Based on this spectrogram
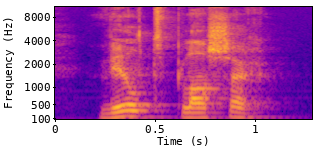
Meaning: someone who illegally urinates outdoors
- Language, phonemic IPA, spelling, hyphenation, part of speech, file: Dutch, /ˈʋɪltˌplɑ.sər/, wildplasser, wild‧plas‧ser, noun, Nl-wildplasser.ogg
